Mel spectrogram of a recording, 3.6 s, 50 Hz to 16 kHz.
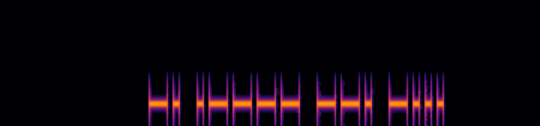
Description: Morse code, heard as a keyed tone, about 30 wpm, 700 Hz. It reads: N1GB
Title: NA SOTA Chaser Callsigns 30wpm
